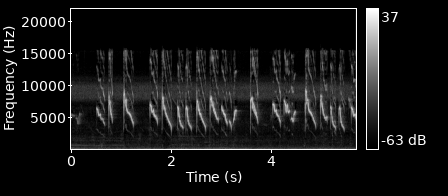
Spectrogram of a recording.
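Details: White-eye song used as a lure to make other white-eyes sing: rapid series of very high, thin, descending whistled notes in bursts, over a steady high hiss.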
